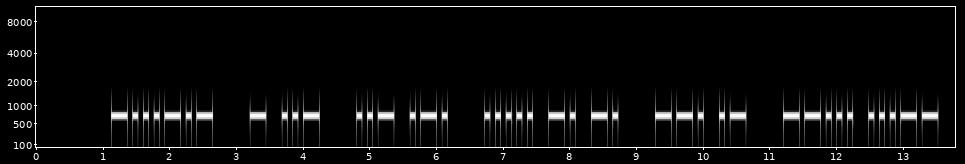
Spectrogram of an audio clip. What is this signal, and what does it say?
Morse code, heard as a keyed tone, about 15 wpm, 700 Hz. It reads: <BK> TU UR 5NN GA 73
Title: Common QSO Phrases Encore 15wpm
